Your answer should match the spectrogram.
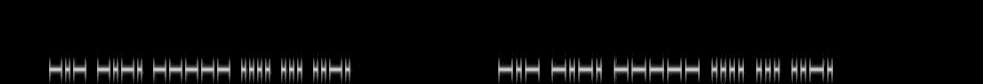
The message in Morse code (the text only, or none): KC0HSF KC0HSF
